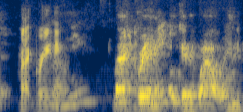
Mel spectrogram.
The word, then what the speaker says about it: Groening: And much like Matt Groening, how do you say it? Matt Groening.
